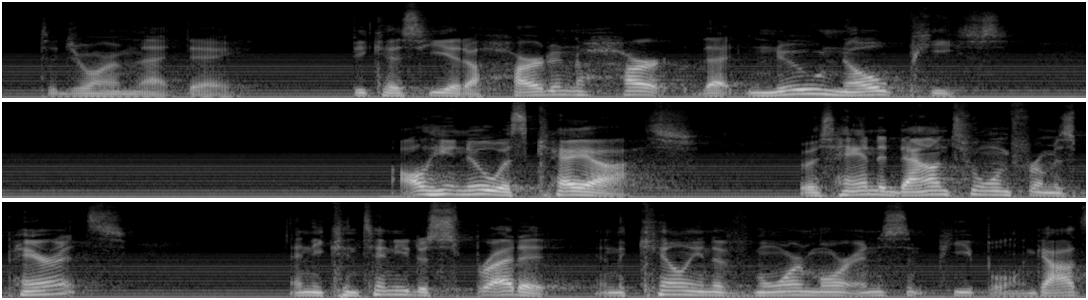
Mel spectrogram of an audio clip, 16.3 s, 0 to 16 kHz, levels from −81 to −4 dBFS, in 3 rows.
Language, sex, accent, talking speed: English, male, American, 165 wpm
